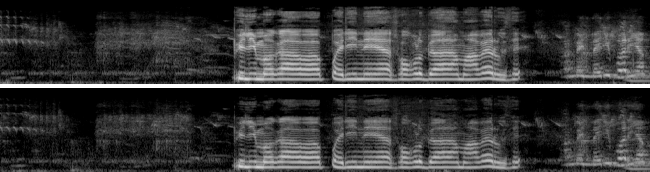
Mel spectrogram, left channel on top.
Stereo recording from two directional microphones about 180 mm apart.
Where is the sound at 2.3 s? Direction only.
5° right (ahead or behind).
